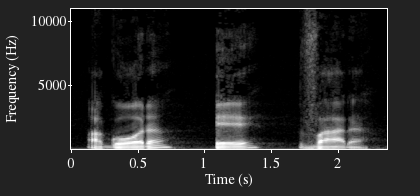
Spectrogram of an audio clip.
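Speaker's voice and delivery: usual speaking voice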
